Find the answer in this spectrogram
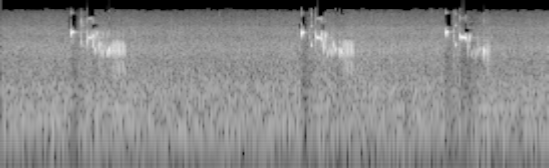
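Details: A Black-capped Chickadee on a local trail scolds another chickadee three times, each a quick burst of thin high notes dropping into buzzy lower notes, over a faint hiss.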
